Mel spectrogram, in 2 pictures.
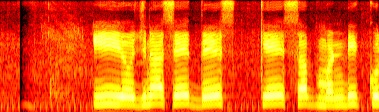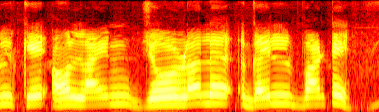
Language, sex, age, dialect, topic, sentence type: Bhojpuri, male, 25-30, Northern, agriculture, statement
